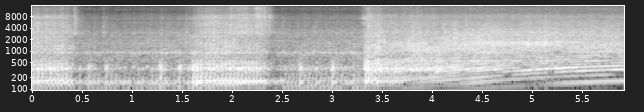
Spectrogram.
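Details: Tcb Xf-24 pit bike, Daytona 190-based 225cc stroker single (66mm piston), full-throttle dyno run after richening the needle one clip: crisp revving climbing to a high, even wail, no misfire or stumble; final run made 27.8 hp, 19.9 ft-lb.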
